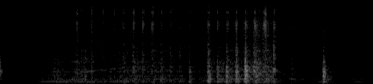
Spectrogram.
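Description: A sewing machine stitches a quarter-inch seam on a jelly roll braid tote bag, a fast run of close mechanical needle clatter that speeds up, then stops with a single final thump.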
